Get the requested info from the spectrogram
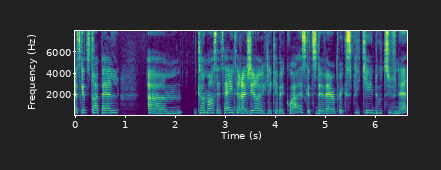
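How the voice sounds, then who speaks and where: A woman speaks at a moderate pace in a plain, everyday voice, pitched medium. Her intonation is fairly even, and the sound is dry and close with no echo. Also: very clean recording, silent background. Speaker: podcast host and interviewer. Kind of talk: interview. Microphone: slight echo and irregular sounds.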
